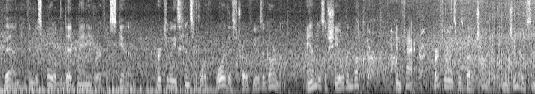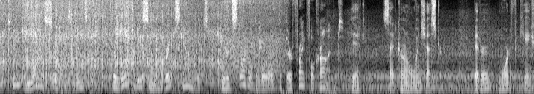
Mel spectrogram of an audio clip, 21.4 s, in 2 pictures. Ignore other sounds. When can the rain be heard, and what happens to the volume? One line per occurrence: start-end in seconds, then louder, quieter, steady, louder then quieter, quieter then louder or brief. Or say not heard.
0.0-16.6 louder.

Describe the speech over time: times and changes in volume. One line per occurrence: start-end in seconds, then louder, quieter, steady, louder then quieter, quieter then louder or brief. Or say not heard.
0.1-21.3 steady.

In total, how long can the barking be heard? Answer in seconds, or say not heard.
2 s.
